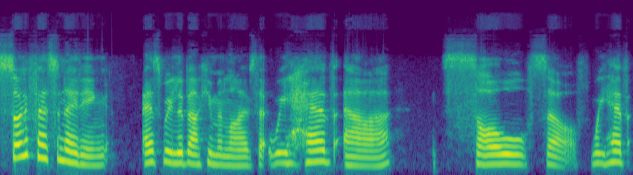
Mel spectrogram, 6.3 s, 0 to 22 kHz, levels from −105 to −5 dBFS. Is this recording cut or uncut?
cut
